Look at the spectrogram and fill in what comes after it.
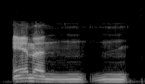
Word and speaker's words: Anamnesis: First off, from Gematsu, we've got a new Starshin game, Starshin Anamnesis. I don't know how to pronounce this. – I would say it's anamnesis.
